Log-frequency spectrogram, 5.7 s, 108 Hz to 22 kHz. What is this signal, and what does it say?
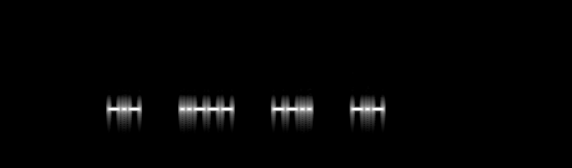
Morse code, heard as a keyed tone, about 36 wpm, spaced as for 16 wpm, 700 Hz. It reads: K2ZK
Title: USA Call Signs - 4x Character Spacing - 35wpm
